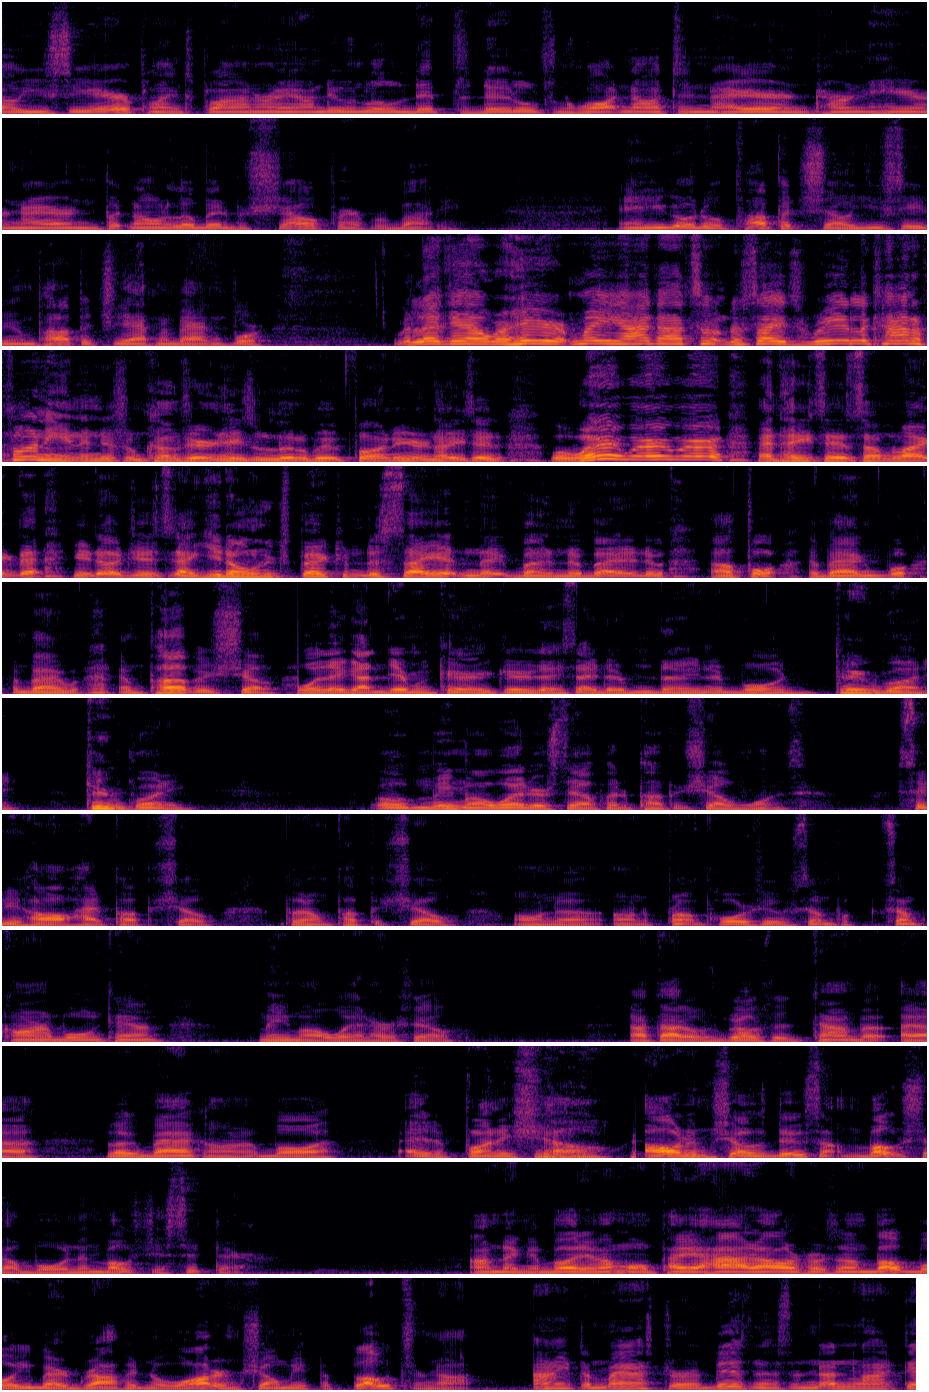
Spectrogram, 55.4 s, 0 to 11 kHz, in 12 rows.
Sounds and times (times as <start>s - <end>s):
Speech: 0.0s - 7.0s, 7.7s - 10.6s, 11.2s - 28.8s, 29.6s - 39.4s, 40.1s - 47.6s, 48.6s - 55.4s.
